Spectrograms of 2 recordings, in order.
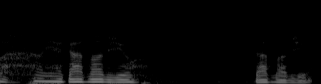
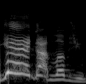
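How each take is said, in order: First: Flat, bored, lower by the last line; dead, joyless "God loves you", trailing off quieter; unconvincing, flat. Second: Much louder and higher, forced excitement; loud, over-the-top "Yeah, God loves you"; overhyped. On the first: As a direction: say it like you don't believe it at all. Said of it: "Wow, that's convincing". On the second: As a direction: pump it up like a cheesy cheerleader. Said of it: "It also doesn't mean". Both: Shown as a demonstration.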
